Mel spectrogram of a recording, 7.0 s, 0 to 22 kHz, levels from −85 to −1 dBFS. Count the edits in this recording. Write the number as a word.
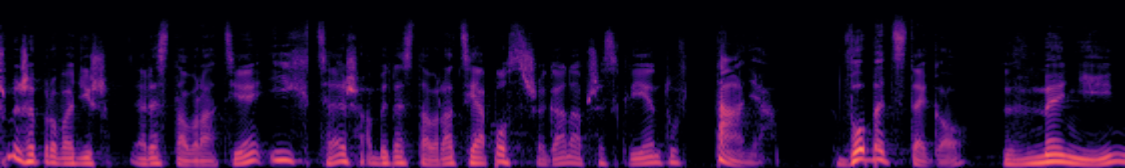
three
